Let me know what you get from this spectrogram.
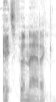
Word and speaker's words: Fnatic: It's Fnatic. – Just pronounce Fnatic.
